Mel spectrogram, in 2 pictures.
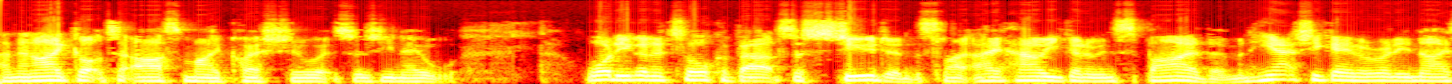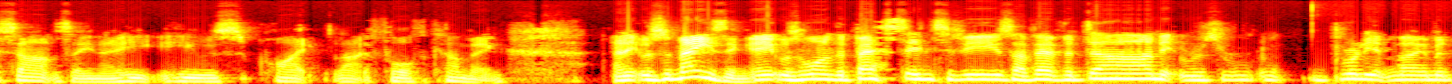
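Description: A somewhat breathy man's voice at medium pitch, very fast and with lively intonation. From United Kingdom. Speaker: radio news reader. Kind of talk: podcast anecdote.

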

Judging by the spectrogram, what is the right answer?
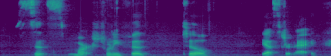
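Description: A woman with an American accent talks at a moderate pace in a fairly low voice. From US South. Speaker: teacher and clothing retailer vlogger. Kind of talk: casual vlog talk to camera. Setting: school office. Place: classroom. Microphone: phone near.

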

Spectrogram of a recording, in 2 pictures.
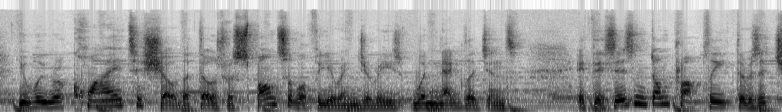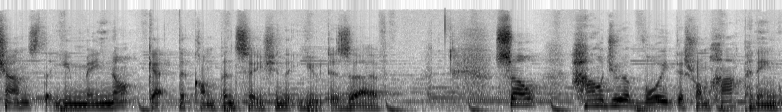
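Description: Clear music plays in the background. A man talks at a fairly quick pace in a fairly low voice. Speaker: presenter. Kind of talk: scripted promotional explainer. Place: studio. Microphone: lapel.

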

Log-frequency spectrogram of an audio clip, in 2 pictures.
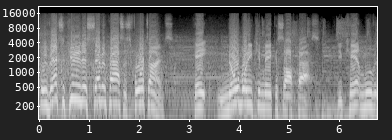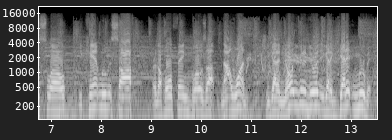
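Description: With clear music playing behind him, a man talks at a fairly quick pace in a dry sound with no echo. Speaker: hockey head coach. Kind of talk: coaching instructions to players. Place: stadium. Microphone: lapel.

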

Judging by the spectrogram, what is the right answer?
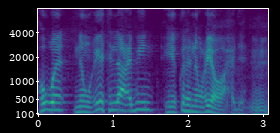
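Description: There's vocal fry as a man speaks at a moderate pace with very wide pitch swings. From Iraq. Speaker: football coach and former player; football coach. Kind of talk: TV interview. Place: studio.

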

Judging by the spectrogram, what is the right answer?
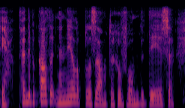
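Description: In a Flemish accent, a woman with a very deep, low pitch speaks at a fairly slow pace with lively intonation, the sound dry and close with no echo over a quiet background. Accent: Flemish Dutch. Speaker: language teacher. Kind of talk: tutorial.

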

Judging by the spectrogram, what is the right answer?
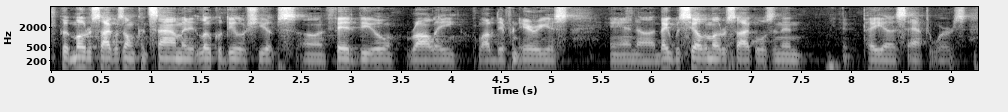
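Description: A man's fairly low, bright and sharp voice with an American accent, monotone and flat, at a fairly quick pace, with audible room echo. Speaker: motorcycle dealer. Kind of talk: public testimony. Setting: council meeting. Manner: halting, many fillers.

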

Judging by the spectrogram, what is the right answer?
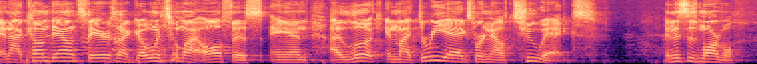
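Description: This man's fairly high pitch shows ordinary variation, and he keeps a moderate pace with very even loudness. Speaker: guest preacher. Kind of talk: sermon. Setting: church with congregation. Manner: animated. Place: church. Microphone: handheld.

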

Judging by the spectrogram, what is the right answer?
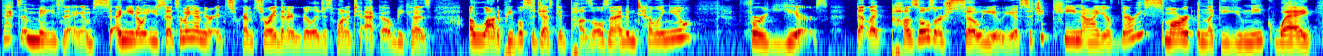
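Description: A woman's very fast delivery with ordinary pitch variation. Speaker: podcast co-host. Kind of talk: casual chat. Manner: fast talker. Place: home room. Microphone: studio mic.

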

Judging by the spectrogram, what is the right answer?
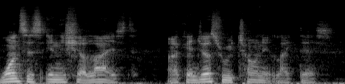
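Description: A man talks with a fairly low pitch and fairly even intonation. His voice is somewhat breathy. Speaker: app developer. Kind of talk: coding tutorial narration.

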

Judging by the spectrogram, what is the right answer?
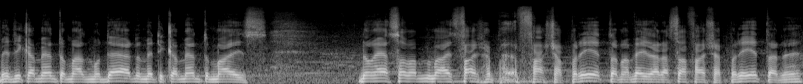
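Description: Light background noise sits behind a man talking at a fairly slow pace. His medium-pitched voice is monotone and flat, with very even loudness. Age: 70s. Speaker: hospital psychiatry outpatient. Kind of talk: patient testimonial interview. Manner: hesitant, conversational. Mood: calm, grateful. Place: garden. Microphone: lapel.

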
